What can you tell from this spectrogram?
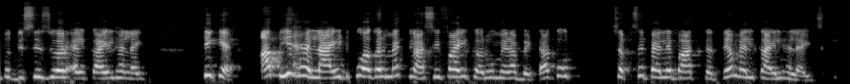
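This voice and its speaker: Bright high-voiced woman teaching class. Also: dry recording. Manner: coaxing, keeps quizzing students and calling them "my child". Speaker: chemistry teacher. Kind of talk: live classroom lecture.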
